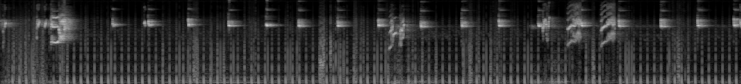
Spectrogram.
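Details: Lovebird sound for provoking other lovebirds: rapid series of short, sharp, high chirps about every half second, broken by a few louder scratchy chattering notes, over a steady low ticking pulse.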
